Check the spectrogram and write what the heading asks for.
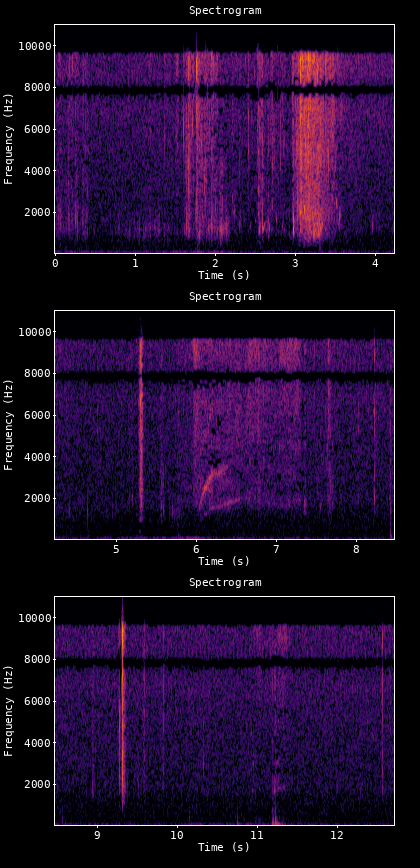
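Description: Water sloshing and trickling at the waterline, with a louder slosh about three seconds in. Scattered sharp clicks and a single knock come near the end.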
